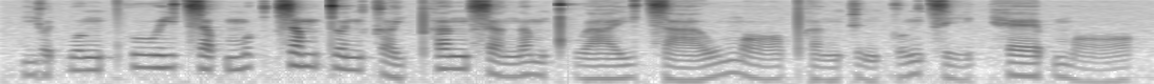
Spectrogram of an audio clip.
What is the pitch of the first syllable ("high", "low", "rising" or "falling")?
rising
